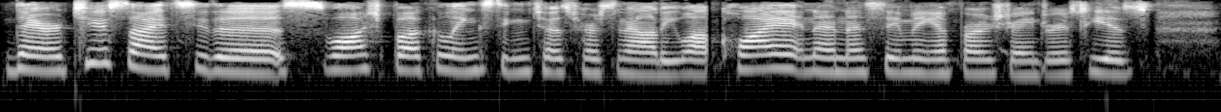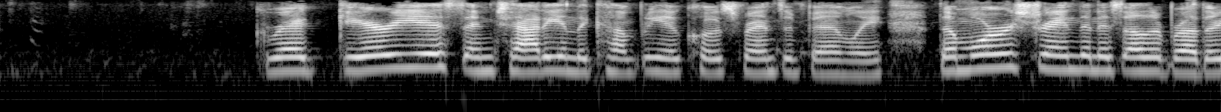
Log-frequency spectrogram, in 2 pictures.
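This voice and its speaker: A woman's voice: on the high side, fairly even intonation, fairly quick, fairly bright tone, smooth. A woman in her twenties reading game character lore aloud as an amateur creator, stumbling over words and rereading them. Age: 20s. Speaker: amateur gaming fan video creator.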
